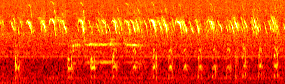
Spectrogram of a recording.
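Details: Baby chickens eating and chirping: a loud, crowded stream of shrill peeps sliding downward, punctuated by clicking pecks at food, with a faint steady tone in the background.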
